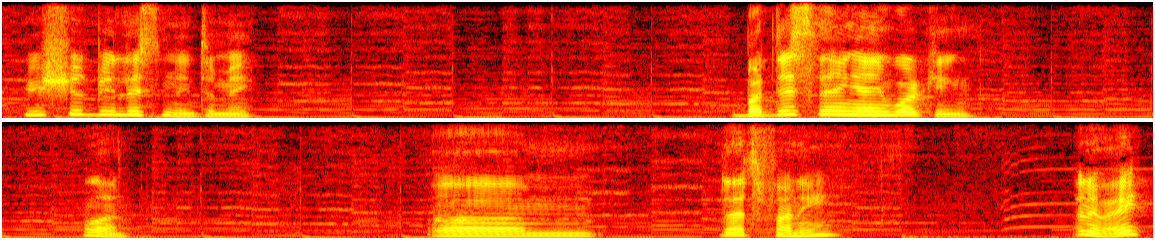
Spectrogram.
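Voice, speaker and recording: A man's voice: sits high, bright, forceful tone. A man streaming live, chatting casually and greeting his viewers one by one, often repeating words as he talks. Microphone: desk microphone.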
